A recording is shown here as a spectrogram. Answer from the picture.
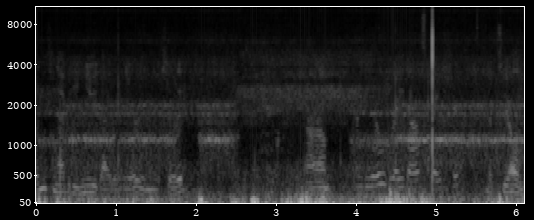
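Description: Low, indistinct voices talking over wind rumbling on the microphone, with a single sharp click about five seconds in.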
